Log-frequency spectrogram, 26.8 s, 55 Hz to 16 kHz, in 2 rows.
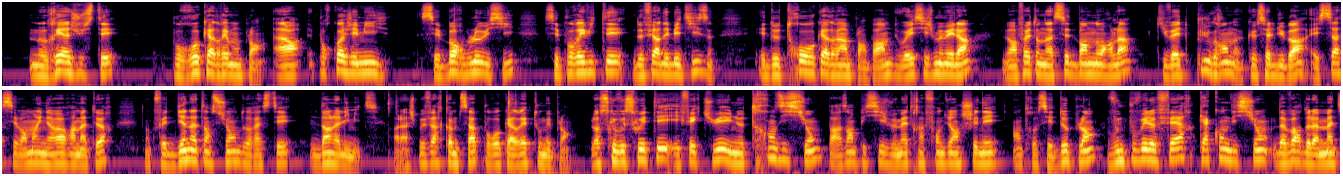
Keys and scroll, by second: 17.3 space, 18.4 space.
